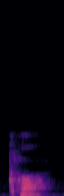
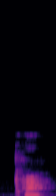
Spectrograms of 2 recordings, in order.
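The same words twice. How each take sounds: First: KA gliding down in pitch; falling tone. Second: KA held high in pitch. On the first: Teacher comparing both particles side by side, falling tone. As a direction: drop the pitch through KA. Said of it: "okay, falling tone". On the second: Teacher comparing both particles side by side, high tone. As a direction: keep KA up, no fall. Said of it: "high tone". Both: Shown as a demonstration.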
